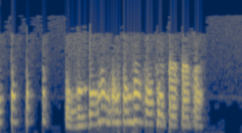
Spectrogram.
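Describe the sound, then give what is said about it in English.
A person imitates a hen's food call to her chicks: three quick separate clucks, then a loud, rapid, rhythmic run of throaty tuk-tuk calls that stops abruptly. “That's what chickens do when they find a nice, fat, tasty grub and they want to share it with their fellow chickens, especially their babies.”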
